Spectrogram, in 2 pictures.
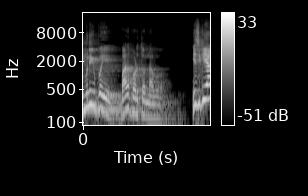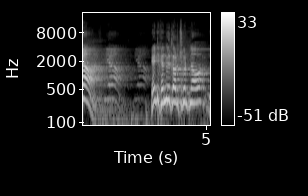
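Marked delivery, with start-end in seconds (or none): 2.2-5.1 calling out. Acted. God calling to sick Hezekiah, raised calling voice. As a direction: hail him by name, then ask quickly.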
